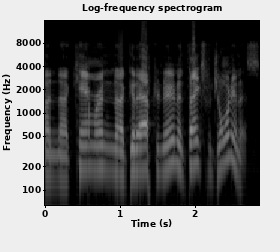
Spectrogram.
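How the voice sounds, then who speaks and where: Ordinary pitch variation in a man's high voice. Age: 60s. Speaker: sports radio host. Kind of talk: radio interview.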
